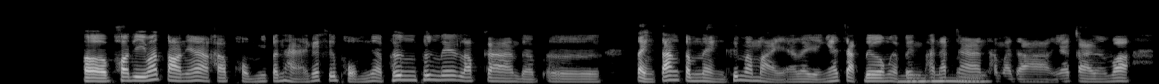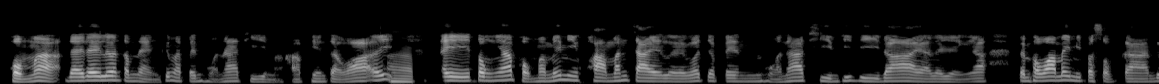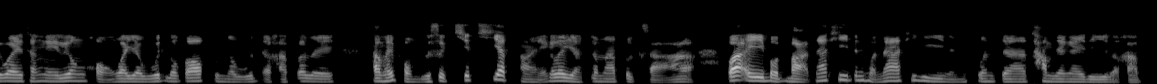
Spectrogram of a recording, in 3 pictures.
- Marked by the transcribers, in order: none
- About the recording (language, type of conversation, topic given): Thai, advice, เริ่มงานใหม่แล้วยังไม่มั่นใจในบทบาทและหน้าที่ ควรทำอย่างไรดี?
